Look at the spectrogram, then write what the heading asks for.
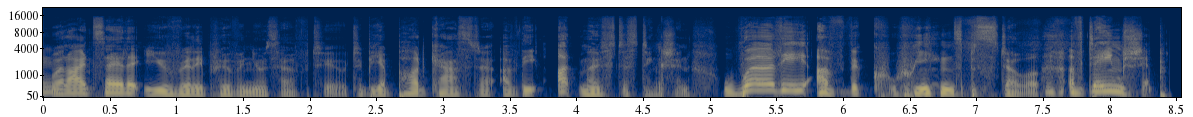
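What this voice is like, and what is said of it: Put-on accent. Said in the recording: “I don't think I'm going to be able to leave the accent, darling.”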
